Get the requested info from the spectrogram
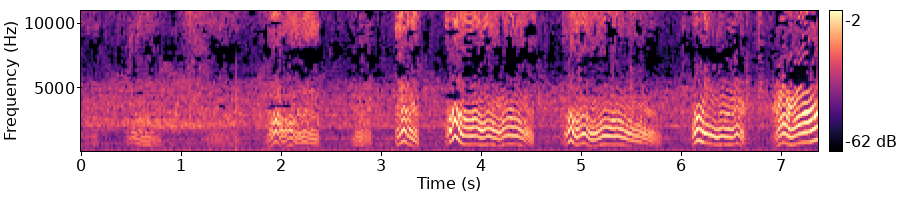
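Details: Two five-day-old female puppies whimpering: high, wavering whines that rise then dip, coming about once a second and growing louder toward the end, over a steady low hum.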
